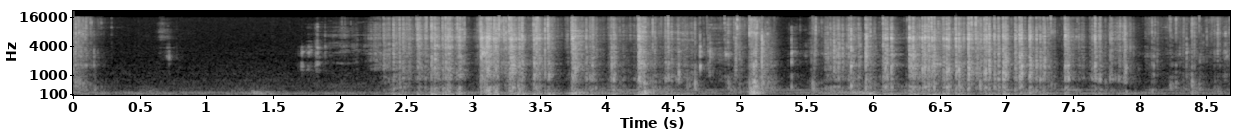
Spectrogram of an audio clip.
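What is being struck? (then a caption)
Soap bar scraped by a metal blade. A metal blade scrapes the gold coating off a dry, gold-stamped beige soap bar held in the hands, shaving off beige soap flakes. After about two quiet seconds, a dense, bright, crackly scraping begins, full of sharp dry clicks and crunches that continue irregularly to the end.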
